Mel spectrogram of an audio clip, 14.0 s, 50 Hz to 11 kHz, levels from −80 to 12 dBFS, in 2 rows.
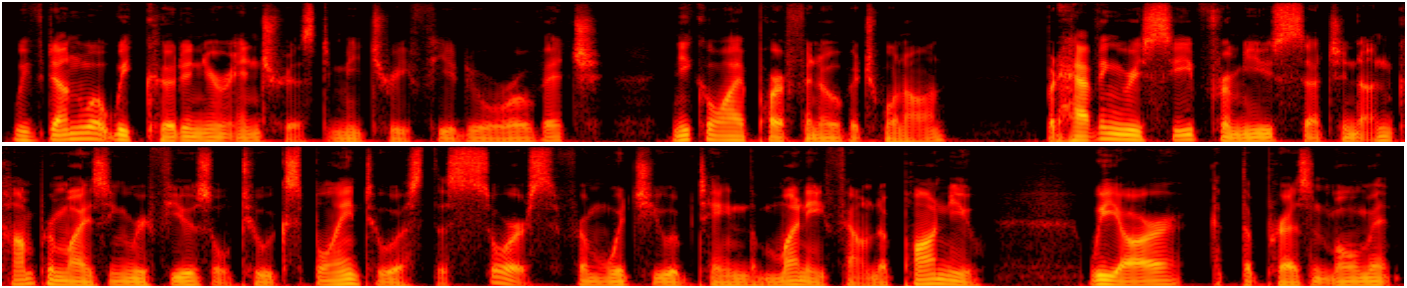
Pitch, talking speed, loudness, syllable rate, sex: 85 Hz, 190 wpm, -26 LUFS, 5.9 syllables/s, male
